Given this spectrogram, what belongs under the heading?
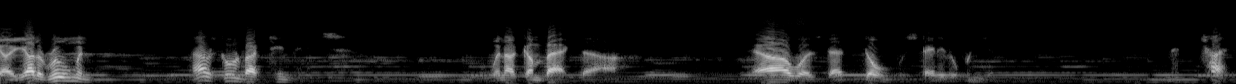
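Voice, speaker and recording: A male actor playing a remorseful runaway slave and father, telling his story haltingly in a folksy American Southern dialect. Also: mid-range voice, a bit bright, full character voice, poor audio. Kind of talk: dramatic monologue in audio drama. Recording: 1970s audio drama with music.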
